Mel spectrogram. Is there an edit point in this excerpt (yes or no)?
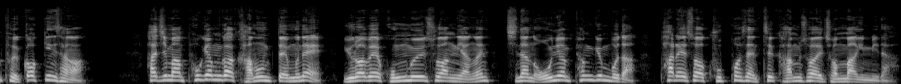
no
